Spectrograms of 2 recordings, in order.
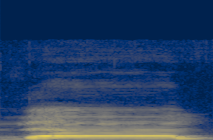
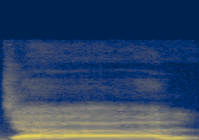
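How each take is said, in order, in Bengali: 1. এটি দাঁতের মাঝে একটি নরম ধ্বনি দিয়ে শুরু হয়। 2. এটি একটি কঠিন 'j' ধ্বনি দিয়ে শুরু হয়। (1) "জিহ্বার আগাটা এসে দাঁতের আগার সঙ্গে লাগবে" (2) "যদি আমি বাংলায় বলি তাহলে কি বলবো?"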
